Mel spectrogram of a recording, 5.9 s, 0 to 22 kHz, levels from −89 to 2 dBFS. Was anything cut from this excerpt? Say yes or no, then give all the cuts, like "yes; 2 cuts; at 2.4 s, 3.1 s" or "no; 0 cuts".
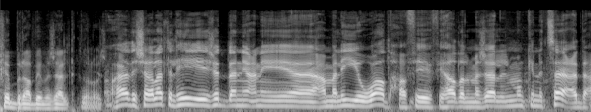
yes; 1 cut; at 4.3 s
